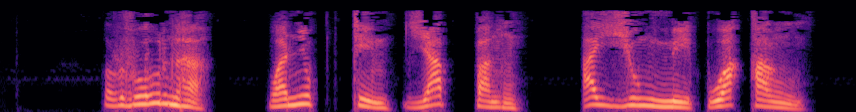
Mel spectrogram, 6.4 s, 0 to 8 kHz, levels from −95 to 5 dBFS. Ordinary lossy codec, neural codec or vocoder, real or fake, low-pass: MP3, 24 kbps; codec, 16 kHz in and 24 kHz out, 0.8 kbps, FocalCodec, streaming, 65536 codes; fake; 7.2 kHz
